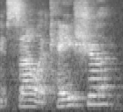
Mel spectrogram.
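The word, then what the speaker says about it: Salicaceae: Salicacia is how it's pronounced.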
